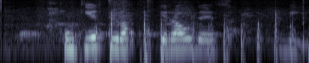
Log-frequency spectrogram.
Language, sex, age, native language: Icelandic, male, 10, Vietnamese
